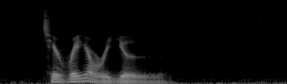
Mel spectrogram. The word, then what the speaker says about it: Terraria: I mean, I doubt it's going to be like Terraria. There's people who pronounce it as terraria because when you say terra like terraform you say terror not ter do her eyes shift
